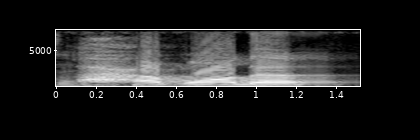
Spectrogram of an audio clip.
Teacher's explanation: حلق کے درمیان سے نکلے گا یہ والا ح, اوپر تھوڑا سا سانس لے کے جائیں اور پھر ٹھنڈا سانس اپنا نیچے نکالیں ایسے.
